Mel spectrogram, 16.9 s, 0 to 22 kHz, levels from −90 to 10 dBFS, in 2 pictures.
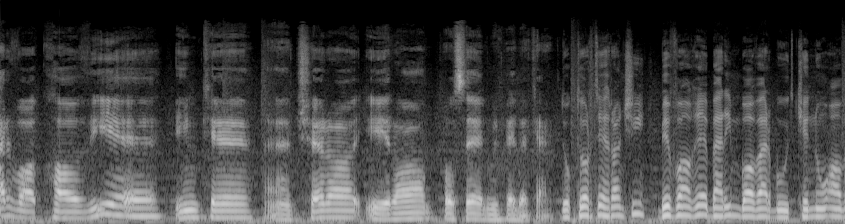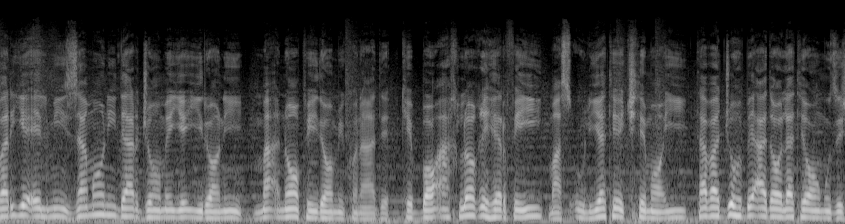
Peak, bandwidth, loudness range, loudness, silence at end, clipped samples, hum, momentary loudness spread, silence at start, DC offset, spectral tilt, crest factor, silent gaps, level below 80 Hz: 0 dBFS; 12.5 kHz; 2 LU; -16 LUFS; 0 s; under 0.1%; none; 6 LU; 0 s; under 0.1%; -7 dB/octave; 16 dB; none; -36 dBFS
